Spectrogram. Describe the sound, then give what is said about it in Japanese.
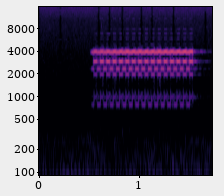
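A telephone at the company Global Kato rings once in a steady, bright electronic burst lasting about a second, clear against a faint low background hum, with no voices. “お電話ありがとうございます。株式会社グローバル加藤です。”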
